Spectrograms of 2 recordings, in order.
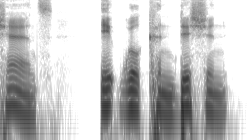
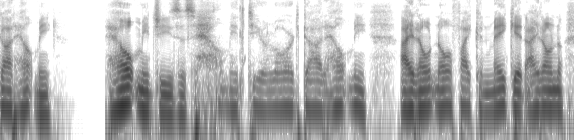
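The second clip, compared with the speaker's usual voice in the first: put-on muttering under the breath, quieter; 5 dB quieter than usual. Retelling praying while writing a formula for students: retelling a prayer under breath. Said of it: "literally I was praying under my breath".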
